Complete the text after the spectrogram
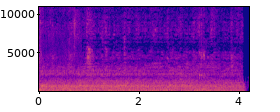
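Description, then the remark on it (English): A steady, loud roaring rush like a raging river, with dense rumbling texture that holds constant for about four seconds before cutting off abruptly; the flow making it moves only about a foot or a couple of feet per minute. “it sounds like raging river, but it's moving at uh, I don't know a foot every minute or something like that, or a couple feet every minute.”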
